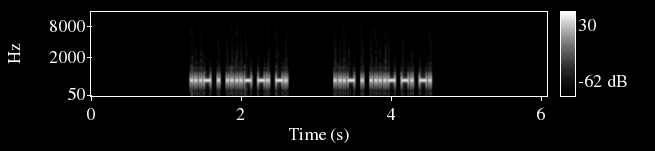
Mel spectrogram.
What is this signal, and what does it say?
Morse code, heard as a keyed tone, about 40 wpm, 700 Hz. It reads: VE4NN VE4NN
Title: DXCC-100 Call Signs - 5 Characters - Repeated 2x - 40wpm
